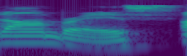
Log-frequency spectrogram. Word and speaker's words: hombres: Did he actually pronounce the H? – No, he said bad hombres. – Hombres. – Oh, okay. – Hombres. I said hombres. – Yeah. – Would have been much funnier if he said hombres. – Silent H.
